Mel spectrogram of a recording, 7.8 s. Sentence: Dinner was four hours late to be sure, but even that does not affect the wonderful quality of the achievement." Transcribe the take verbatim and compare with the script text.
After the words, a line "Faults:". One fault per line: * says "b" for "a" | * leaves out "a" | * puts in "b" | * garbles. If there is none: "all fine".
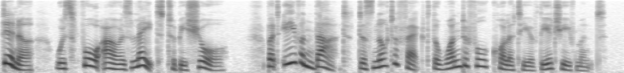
Dinner was four hours late to be sure, but even that does not affect the wonderful quality of the achievement."
Faults:
all fine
